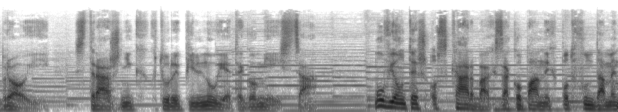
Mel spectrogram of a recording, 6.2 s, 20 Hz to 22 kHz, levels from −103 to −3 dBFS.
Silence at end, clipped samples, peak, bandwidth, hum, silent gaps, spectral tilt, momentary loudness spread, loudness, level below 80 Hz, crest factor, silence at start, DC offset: 0 s; under 0.1%; -4 dBFS; 16 kHz; none; none; -5 dB/octave; 14 LU; -24 LUFS; -48 dBFS; 20 dB; 0 s; under 0.1%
